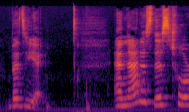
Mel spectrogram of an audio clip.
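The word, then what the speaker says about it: Bézier: bezzie étoile bezzie a is a French word in French any words that end in ier are pronounced yeh bezzie a Bezier and that is this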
